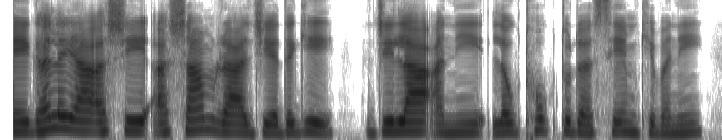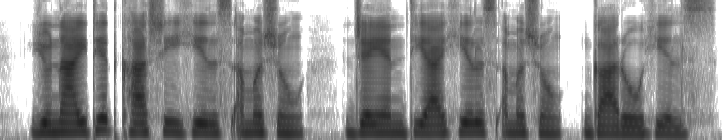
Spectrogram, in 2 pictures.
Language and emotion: Manipuri, neutral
